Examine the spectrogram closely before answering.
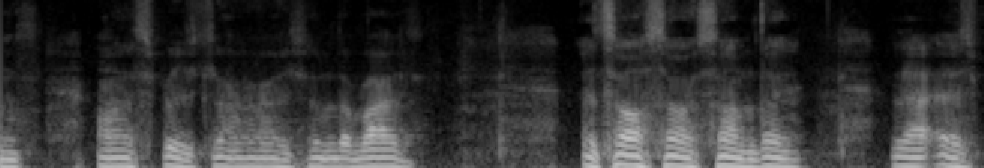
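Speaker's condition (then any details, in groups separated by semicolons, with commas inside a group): ALS; tracheotomy, ventilator, wheelchair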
